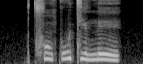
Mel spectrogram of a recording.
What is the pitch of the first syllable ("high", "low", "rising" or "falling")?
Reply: falling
